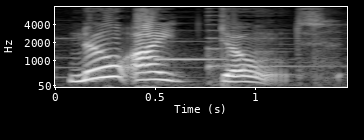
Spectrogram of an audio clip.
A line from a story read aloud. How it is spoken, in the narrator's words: he said loudly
